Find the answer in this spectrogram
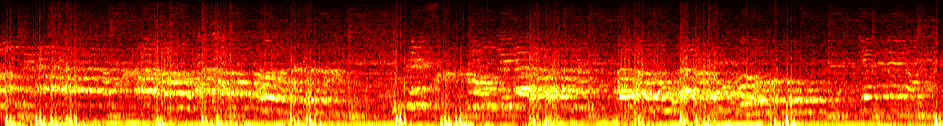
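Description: Live pop music: a female vocal group singing with a full backing track. Heavy bass and a steady drum beat come in suddenly at the start under the sung melody.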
